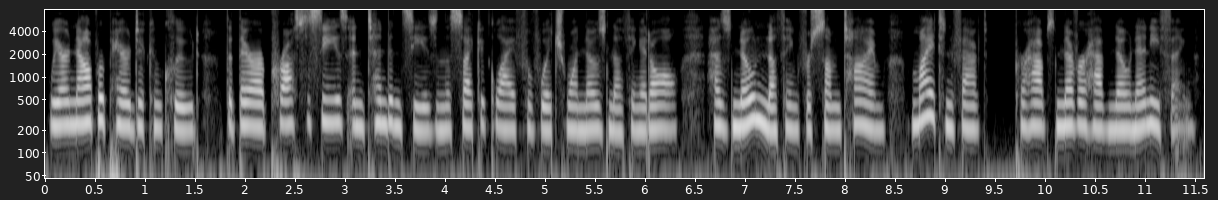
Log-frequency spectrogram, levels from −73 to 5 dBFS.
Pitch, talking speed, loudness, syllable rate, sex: 220 Hz, 190 wpm, -17 LUFS, 5.4 syllables/s, female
